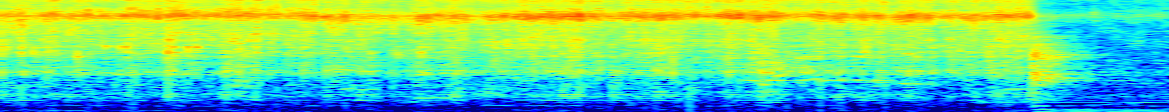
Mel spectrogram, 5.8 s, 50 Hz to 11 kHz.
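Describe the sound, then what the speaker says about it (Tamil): Four large onions sauté in hot oil for a meal maker soya biryani, giving a close, dense, steady sizzle with faint stirring that stops sharply near the end and leaves only a low background hum. "இப்போ இதோட நான் ஒரு 4 பெரிய வெங்காயம் ஆட் பண்ணுறேன். வெங்காயம் நல்லா வதங்கணும்,"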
